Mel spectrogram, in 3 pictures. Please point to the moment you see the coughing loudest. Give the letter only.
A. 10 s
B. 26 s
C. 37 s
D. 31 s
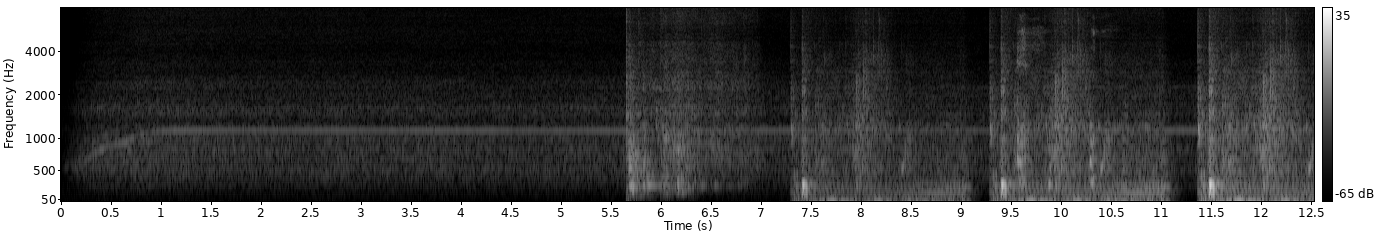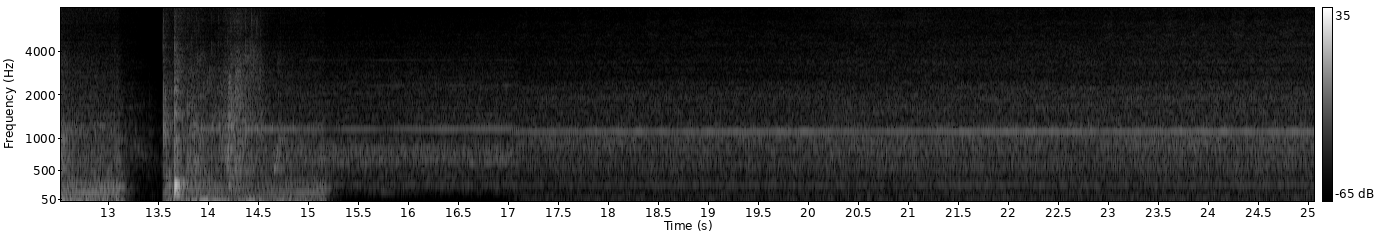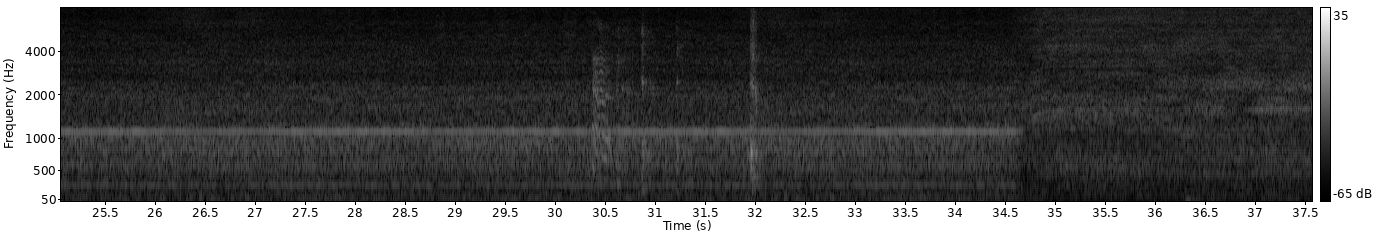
A.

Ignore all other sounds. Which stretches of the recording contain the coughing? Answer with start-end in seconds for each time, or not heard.
9.6-10.7, 30.1-32.0.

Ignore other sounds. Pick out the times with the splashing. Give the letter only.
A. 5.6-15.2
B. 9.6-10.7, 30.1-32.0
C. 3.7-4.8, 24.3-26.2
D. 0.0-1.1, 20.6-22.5
A.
